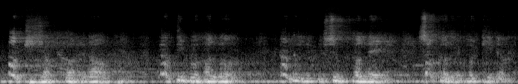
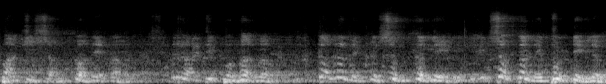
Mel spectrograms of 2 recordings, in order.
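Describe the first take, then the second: First: It is recited in a tough, action-hero voice. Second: It is recited in a tearful, crying voice. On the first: "ওই action hero. ... এইভাবে" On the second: "সে কানতে কানতে বলল"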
